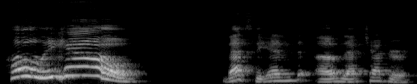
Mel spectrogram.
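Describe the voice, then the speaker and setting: Very animated high-voiced man reading a storybook. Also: reverberant. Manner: theatrical, playful delivery with emphatic drawn-out words. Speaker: teacher reading aloud to a class. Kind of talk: animated children's storybook read-aloud.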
